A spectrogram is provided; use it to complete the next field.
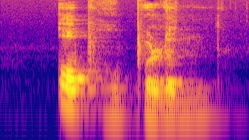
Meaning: to get lost, to go away, to piss off
- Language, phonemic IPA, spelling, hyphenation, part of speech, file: Dutch, /ˈɔpˌɦupələ(n)/, ophoepelen, op‧hoe‧pe‧len, verb, Nl-ophoepelen.ogg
